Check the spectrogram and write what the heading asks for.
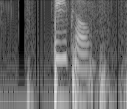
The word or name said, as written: Beetle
